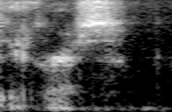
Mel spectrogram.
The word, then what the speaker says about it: Icarus: Oh it is Icarus.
